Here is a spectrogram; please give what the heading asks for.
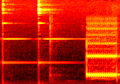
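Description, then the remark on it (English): Telephone dialing: a few sharp, isolated clicks, then a loud, steady electronic tone with a buzzy harmonic edge that holds for about half a second. No one speaks. “Excuse me for one moment. Hold on. I have a call to make.”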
